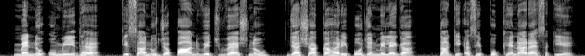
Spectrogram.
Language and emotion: Punjabi, fearful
